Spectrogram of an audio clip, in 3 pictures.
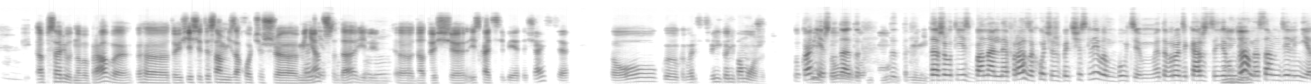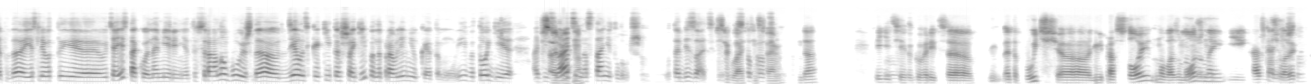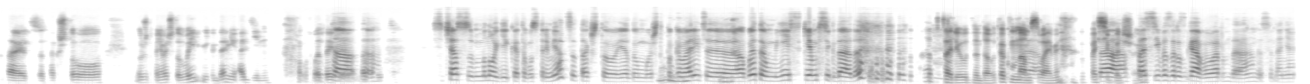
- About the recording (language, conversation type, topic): Russian, unstructured, Как ты понимаешь слово «счастье»?
- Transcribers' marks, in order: other background noise; tapping; chuckle; laugh; chuckle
